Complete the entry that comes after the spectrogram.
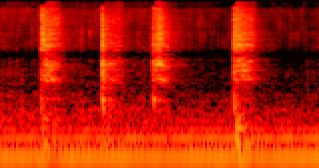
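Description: Butter and cheese being stirred into a tomato pasta sauce in a pan: four soft, evenly spaced scraping swirls over a low simmering hiss, close and quiet, with no voices.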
